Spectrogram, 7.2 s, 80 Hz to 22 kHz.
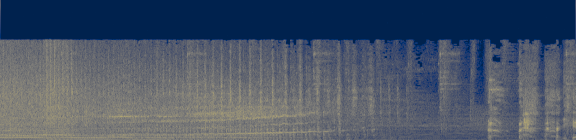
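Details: Champion motor grader with Detroit Diesel, locked up 7 years, freed with Marvel Mystery Oil and refitted with the other filter: loud start settling into a steady, smooth, even beat about four per second; running normally.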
